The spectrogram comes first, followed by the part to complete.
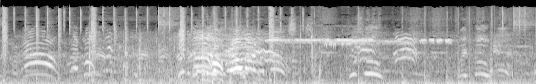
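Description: A whistle blown in one long blast of about three seconds, starting around the middle and warbling just before it stops, over background music with a steady beat and voices.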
